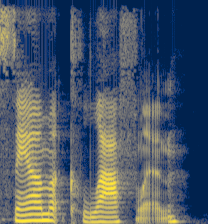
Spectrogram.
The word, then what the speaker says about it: Claflin: Yeah, his name's Sam Claflin. – I know that's how you say it, his last name.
